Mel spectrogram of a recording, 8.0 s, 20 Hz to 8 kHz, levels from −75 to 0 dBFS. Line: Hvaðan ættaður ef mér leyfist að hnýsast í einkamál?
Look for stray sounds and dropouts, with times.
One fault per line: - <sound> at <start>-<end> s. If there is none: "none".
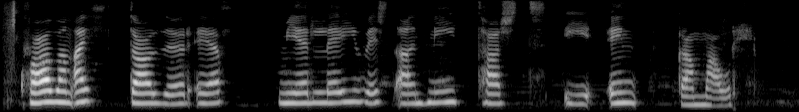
none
